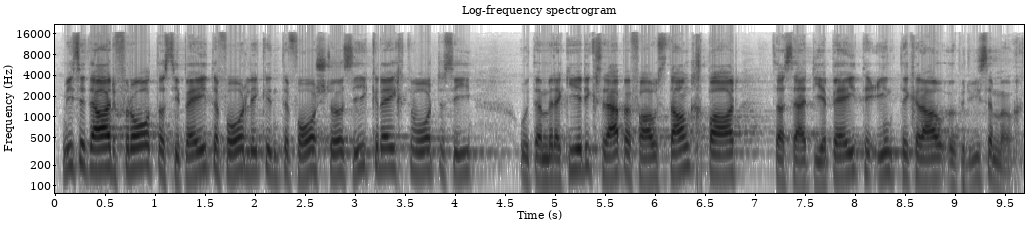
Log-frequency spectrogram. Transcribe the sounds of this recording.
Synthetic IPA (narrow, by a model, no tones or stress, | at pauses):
mɪsidɑːəɾfɾoːd̥ɑsd̥ibɛɪdəfɔːɾlɪɡənd̪əfɔːɾʃtøːsiːkɾɛɪχtʋɔɾd̥əsiː | ud̥ɛmɾɛɡ̥iəɾɪksɾæːbəfɑlsd̥ɑŋkχb̥ɑːɾd̥ɑsæːɾd̥iəbɛɪdəʔɪnt̪ɛɡɾɑːlʔʏbəɾviːsəmœ̰χt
